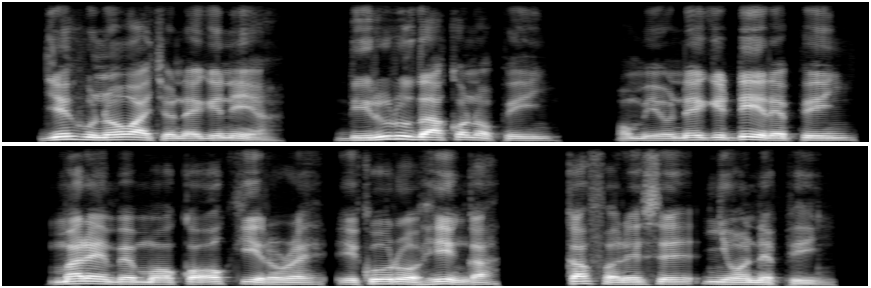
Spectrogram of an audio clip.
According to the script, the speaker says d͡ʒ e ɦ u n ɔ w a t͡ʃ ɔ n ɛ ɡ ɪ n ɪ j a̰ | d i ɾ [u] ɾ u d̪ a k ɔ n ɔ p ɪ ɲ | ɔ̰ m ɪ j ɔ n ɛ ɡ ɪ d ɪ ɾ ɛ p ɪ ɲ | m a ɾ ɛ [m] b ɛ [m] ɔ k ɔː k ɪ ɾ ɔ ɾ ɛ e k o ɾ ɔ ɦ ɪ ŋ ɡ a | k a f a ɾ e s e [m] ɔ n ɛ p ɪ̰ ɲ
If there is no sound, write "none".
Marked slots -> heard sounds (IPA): u, m, m, ɲ

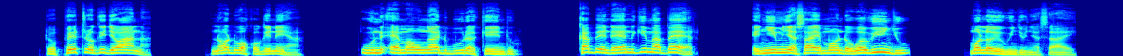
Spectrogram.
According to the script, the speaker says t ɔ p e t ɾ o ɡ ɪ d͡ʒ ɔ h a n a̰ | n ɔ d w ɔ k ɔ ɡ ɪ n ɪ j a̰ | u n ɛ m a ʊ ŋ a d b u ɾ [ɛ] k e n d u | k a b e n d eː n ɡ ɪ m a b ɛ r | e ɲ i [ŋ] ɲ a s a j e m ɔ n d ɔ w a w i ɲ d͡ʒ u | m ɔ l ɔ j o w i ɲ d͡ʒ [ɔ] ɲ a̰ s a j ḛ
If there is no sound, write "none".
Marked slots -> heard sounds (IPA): a, m, o

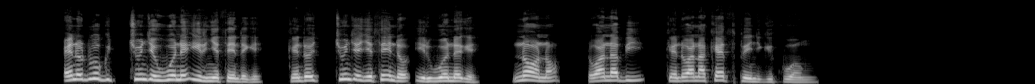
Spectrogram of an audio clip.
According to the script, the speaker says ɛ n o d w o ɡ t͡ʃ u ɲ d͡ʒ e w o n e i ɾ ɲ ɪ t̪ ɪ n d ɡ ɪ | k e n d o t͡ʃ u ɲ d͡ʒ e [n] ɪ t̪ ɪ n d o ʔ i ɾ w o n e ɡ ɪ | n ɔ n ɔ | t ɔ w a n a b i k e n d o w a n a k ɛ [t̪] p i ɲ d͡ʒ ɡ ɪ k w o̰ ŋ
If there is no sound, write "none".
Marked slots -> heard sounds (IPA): ɲ, t̪

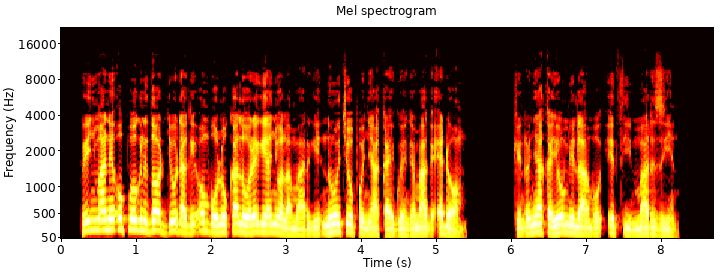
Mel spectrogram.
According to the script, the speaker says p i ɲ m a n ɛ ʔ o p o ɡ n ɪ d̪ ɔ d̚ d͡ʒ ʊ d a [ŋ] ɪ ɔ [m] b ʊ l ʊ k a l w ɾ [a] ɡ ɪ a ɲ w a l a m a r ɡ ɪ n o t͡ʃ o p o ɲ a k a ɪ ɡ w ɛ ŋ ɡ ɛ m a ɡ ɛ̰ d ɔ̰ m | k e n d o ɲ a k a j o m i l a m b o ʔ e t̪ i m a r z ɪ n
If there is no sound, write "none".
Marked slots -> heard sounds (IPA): ɡ, m, ɛ

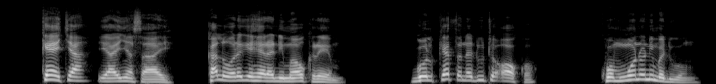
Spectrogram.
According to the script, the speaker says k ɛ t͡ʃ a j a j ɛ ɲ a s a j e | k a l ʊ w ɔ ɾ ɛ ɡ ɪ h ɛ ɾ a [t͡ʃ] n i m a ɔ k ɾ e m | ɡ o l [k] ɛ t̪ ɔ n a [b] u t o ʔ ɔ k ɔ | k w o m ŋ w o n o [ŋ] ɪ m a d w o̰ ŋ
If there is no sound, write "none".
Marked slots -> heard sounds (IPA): none, k, d, n

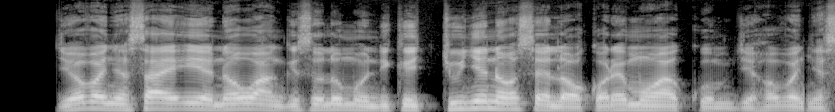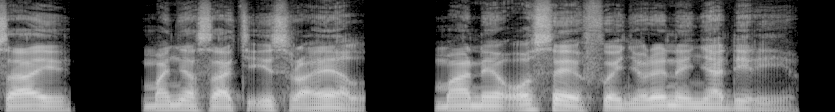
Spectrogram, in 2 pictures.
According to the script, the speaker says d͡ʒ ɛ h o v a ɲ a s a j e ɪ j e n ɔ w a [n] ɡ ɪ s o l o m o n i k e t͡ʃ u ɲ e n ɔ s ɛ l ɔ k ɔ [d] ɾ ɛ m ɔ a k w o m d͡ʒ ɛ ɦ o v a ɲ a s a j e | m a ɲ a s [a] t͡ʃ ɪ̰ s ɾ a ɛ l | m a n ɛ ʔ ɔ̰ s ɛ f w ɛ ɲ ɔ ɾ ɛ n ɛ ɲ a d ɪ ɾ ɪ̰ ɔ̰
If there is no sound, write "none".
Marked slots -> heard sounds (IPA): ŋ, none, a

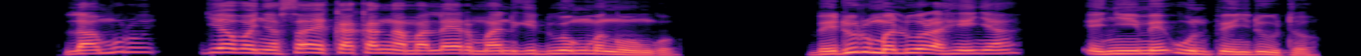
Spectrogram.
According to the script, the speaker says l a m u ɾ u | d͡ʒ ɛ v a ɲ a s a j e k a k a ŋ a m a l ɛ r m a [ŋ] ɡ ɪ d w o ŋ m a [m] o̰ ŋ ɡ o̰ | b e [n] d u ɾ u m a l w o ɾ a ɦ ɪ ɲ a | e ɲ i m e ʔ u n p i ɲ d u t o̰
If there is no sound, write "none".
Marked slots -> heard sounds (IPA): n, ŋ, none

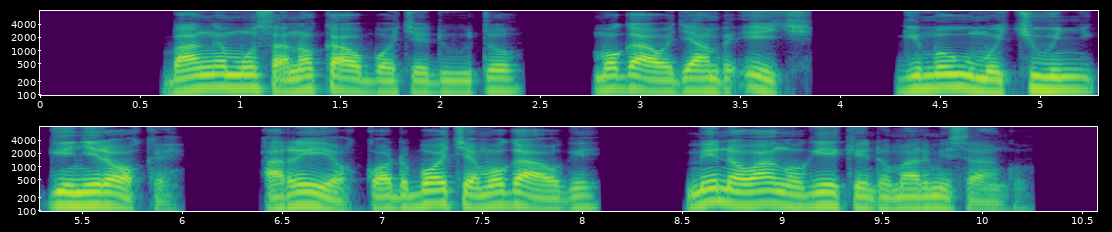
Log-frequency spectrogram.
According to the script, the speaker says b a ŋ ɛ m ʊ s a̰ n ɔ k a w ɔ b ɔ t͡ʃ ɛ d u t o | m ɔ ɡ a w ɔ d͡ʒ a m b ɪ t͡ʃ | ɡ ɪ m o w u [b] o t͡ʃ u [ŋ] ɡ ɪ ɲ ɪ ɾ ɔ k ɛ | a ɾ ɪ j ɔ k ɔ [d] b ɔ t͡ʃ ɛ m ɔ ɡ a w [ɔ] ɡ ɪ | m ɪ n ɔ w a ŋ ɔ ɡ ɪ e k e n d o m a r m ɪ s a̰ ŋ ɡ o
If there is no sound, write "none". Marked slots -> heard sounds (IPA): m, ɲ, d, ɔ

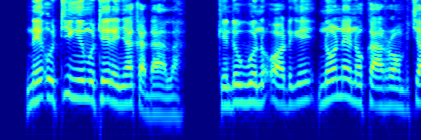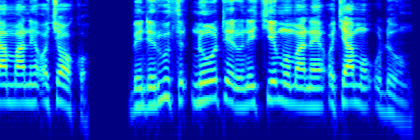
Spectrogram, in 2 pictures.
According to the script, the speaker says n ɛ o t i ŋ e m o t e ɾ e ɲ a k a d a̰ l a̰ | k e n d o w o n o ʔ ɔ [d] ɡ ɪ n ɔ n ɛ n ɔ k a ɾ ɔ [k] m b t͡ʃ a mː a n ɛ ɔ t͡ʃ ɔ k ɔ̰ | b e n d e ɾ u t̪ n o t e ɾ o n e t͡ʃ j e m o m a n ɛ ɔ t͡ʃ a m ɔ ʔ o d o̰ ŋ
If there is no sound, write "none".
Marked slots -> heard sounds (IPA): d, none

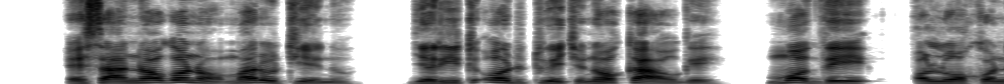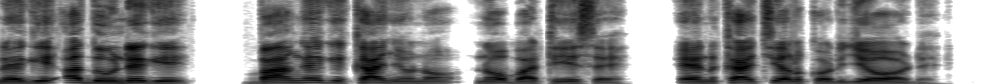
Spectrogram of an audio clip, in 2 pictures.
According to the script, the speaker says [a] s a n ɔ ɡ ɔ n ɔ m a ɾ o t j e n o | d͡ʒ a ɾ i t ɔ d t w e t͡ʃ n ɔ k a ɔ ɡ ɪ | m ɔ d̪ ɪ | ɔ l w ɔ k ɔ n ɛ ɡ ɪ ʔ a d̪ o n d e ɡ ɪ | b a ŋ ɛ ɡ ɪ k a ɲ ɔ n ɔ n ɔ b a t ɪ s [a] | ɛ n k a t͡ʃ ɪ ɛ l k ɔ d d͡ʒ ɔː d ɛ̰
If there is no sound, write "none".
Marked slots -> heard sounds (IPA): ɛ, ɛ

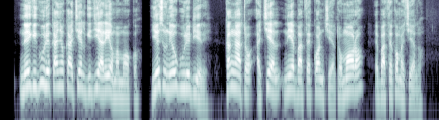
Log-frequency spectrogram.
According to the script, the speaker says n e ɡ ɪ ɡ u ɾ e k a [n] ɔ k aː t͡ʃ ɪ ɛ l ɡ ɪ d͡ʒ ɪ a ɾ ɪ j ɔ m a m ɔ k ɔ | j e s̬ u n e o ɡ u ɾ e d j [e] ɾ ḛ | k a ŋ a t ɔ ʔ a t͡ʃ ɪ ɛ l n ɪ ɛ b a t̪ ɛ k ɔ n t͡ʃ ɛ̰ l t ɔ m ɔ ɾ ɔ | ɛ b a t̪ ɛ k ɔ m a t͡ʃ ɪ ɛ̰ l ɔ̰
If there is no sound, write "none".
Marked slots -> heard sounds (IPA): ɲ, e

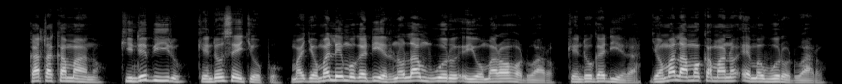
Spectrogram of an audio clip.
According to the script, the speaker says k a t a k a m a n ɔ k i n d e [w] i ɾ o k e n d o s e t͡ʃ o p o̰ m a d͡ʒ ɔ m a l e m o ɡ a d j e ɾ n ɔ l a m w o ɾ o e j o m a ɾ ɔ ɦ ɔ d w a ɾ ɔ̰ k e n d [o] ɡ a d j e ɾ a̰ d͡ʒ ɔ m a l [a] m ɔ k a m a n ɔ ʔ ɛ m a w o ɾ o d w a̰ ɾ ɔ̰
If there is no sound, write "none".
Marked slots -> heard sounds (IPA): b, o, a

